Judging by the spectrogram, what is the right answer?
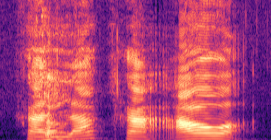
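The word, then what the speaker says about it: Kalākaua: according to King David of Kalaka. I can't I can't pronounce it. Kalaka. Kalakaawa.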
